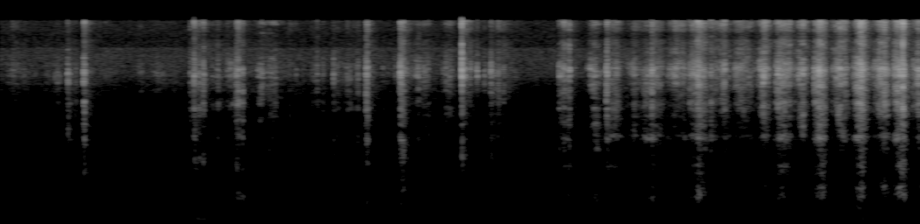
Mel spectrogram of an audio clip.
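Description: A metal knife with a yellow handle scrapes and shaves the crumbly surface of a thick, solid lump of dry red mud resting on red powder. Short, dry, bright scraping strokes come in sparse bursts at first, then grow faster and louder toward the end.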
